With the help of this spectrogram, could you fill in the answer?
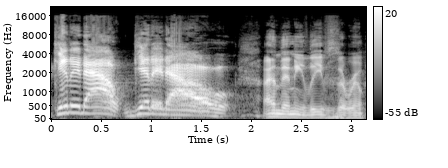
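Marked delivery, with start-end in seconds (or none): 0.0-1.8 much higher and louder, yelling; frantic shout. Retold or imitated. Host as Gary yelling at Ashley to stop, frantic shout. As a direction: scream it out in panic. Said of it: "He's like".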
